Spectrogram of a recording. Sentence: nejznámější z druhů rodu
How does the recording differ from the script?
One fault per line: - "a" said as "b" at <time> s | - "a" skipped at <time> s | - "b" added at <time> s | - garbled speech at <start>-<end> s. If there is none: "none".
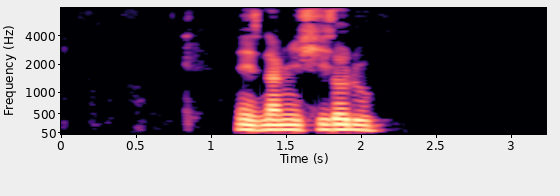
- "druhů" skipped at 1.9 s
